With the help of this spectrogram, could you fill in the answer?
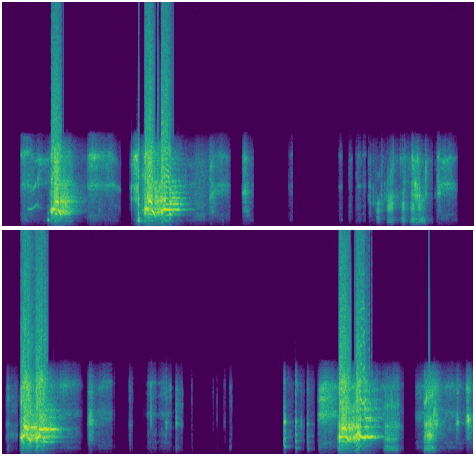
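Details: Frustrated Miniature Poodle struggling to eat a treat makes four loud, strained, broadband yelping bursts spread several seconds apart, with softer grumbling and scuffling noises in between.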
